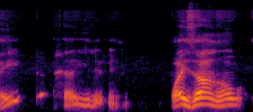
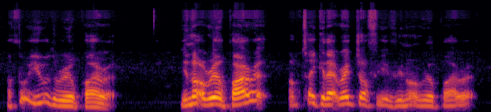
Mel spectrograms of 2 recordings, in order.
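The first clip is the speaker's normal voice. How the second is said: mock indignant; 6 semitones higher, 8 dB louder, much faster than usual. Playful mock threat.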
